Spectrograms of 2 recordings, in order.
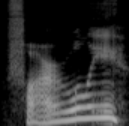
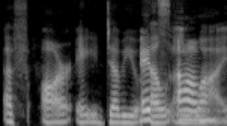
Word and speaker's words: Frawley: Vivian Vance and William Farwley. I don't know if that's how you pronounce it. It's Frawley. It's Ethel and her husband.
